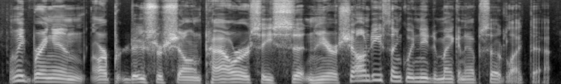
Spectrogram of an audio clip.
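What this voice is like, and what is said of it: Southern twang or drawl. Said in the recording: “all of us who speak in a Southern twang or drawl, of which there are many varieties”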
